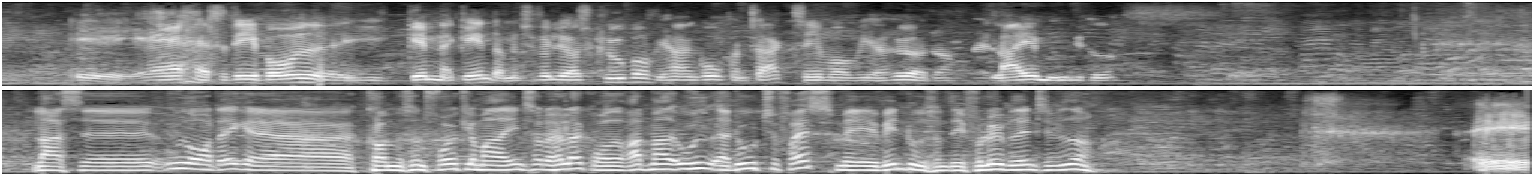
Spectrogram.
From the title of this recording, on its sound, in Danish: live fra Proud Mary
